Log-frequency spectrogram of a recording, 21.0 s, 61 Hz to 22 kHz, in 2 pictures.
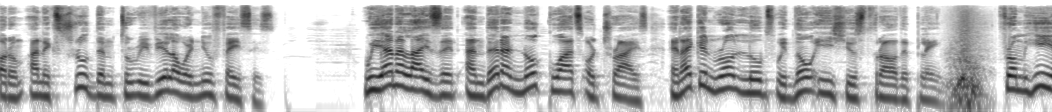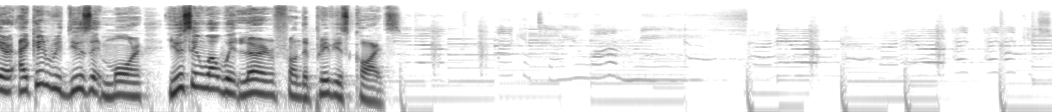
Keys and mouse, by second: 0.8 e, 1.2 y, 3.4 click, 4.6 click, 7.7 ctrl+r, 9.6 Tab, 11.9 click, 14.5-16.8 typing, 15.1 shift+click, 15.3 shift+click, 16.5 click, 17.7 Return, 18.4 shift+click, 18.7 e, 18.8 y, 19.1 click, 20.9 ctrl+r.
